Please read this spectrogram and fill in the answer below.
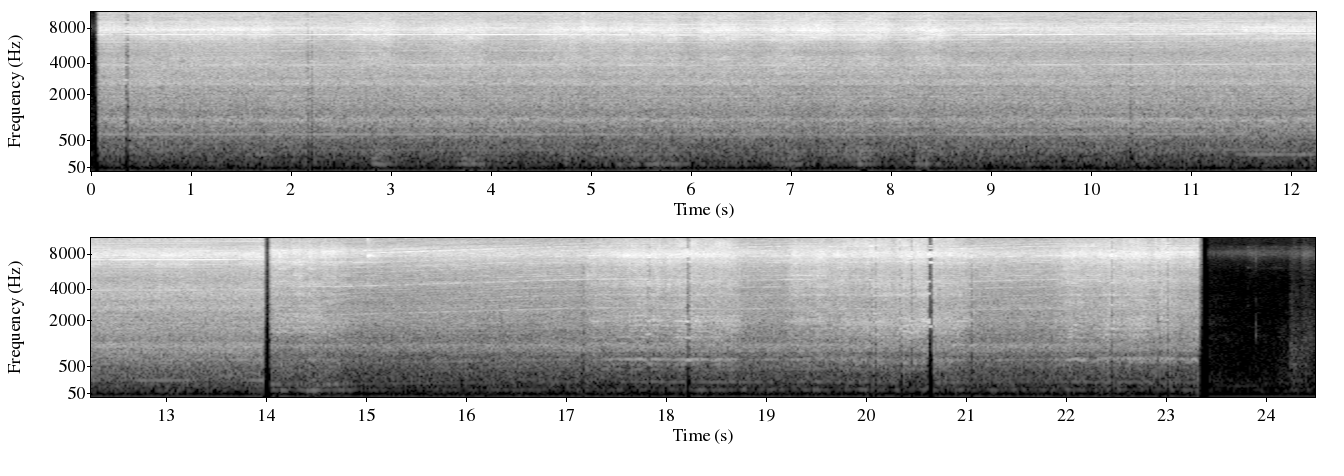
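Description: Die grinder running at high speed with a steady high whine and a grinding hiss as it cuts into a BSA Bantam cylinder barrel, taking the lips out of the transfer and exhaust port edges. There is a brief break about two-thirds of the way in, the sound is more uneven after it, and it cuts off just before the end.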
